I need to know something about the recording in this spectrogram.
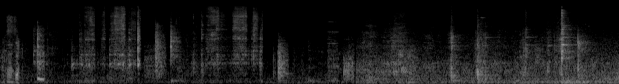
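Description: Hand-tool and metal-part noise as nuts are worked off the heater's mounting studs and the mount is taken off: a quick run of clicks and scrapes in the first few seconds, then softer rubbing and handling.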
